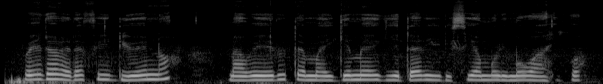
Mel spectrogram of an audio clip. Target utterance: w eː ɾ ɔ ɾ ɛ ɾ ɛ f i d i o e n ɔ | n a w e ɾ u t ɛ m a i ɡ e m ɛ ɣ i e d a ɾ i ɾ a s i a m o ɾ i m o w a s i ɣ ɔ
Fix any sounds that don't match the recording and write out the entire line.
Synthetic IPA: w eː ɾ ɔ ɾ ɛ ɾ ɛ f i d i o e n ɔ | n a w e ɾ u t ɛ m a i ɡ e m ɛ ɣ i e d a ɾ i ɾ i s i a m o ɾ i m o w a h i ɣ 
